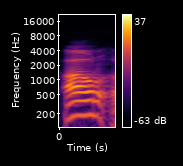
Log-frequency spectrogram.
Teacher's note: Ar, ra-nya dibaca tebal.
